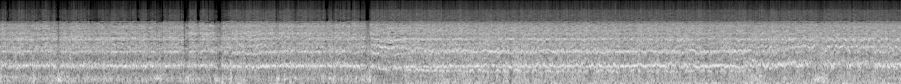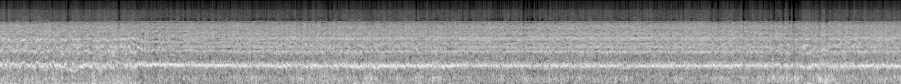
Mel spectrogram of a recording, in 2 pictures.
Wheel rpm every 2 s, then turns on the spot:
230, 230, 200, 210, 260, 230, 230, 230, 230.
none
